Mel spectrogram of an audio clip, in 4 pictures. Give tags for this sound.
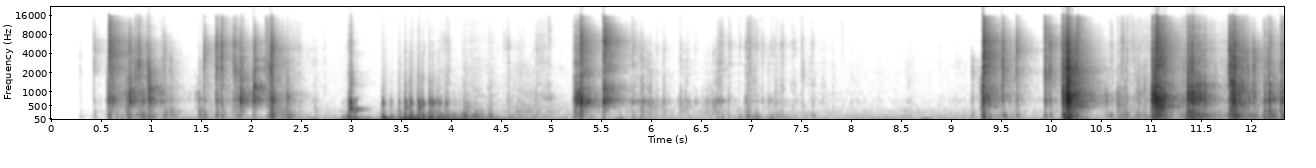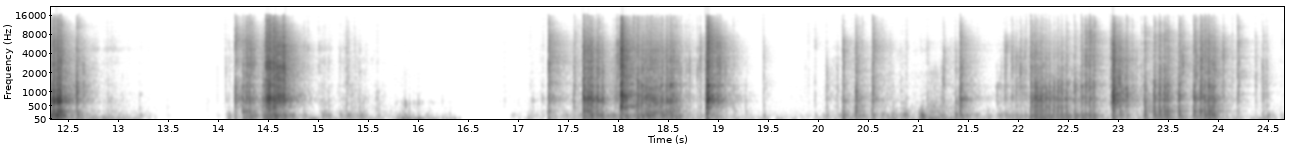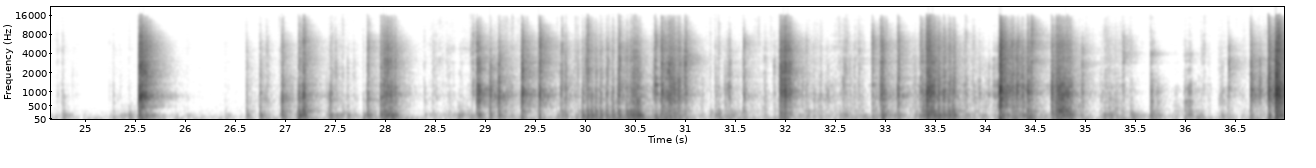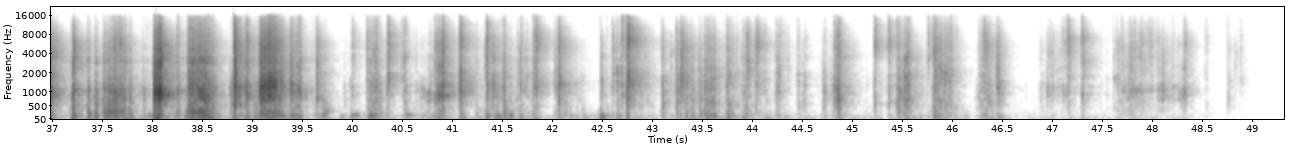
bottle; knife; soda

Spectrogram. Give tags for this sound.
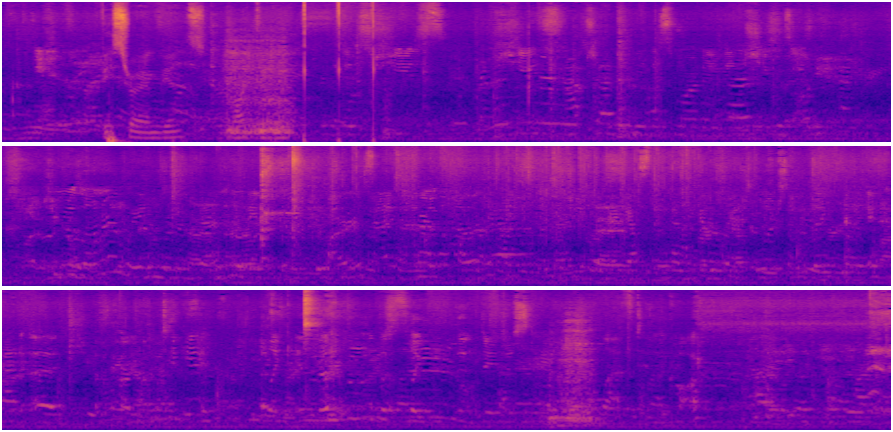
Bistro; bustling; coffee

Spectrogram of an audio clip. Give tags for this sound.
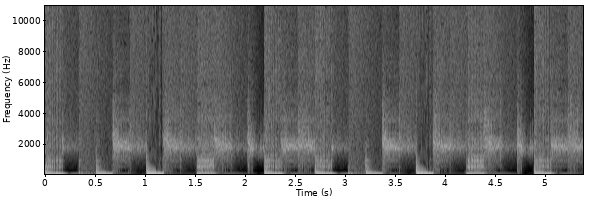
cheap; drum-loop; drums; drum; beat; teenage; machine; operator; loop; rhythm; pocket; Monday; percussion-loop; engineering; 89bpm; PO-12

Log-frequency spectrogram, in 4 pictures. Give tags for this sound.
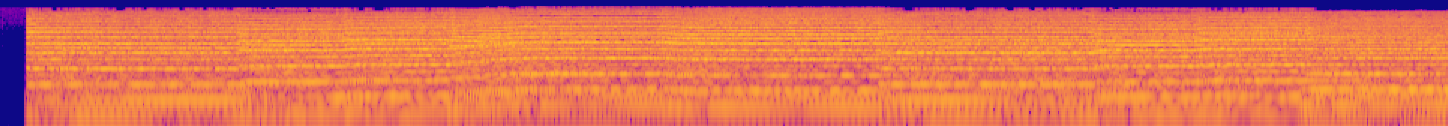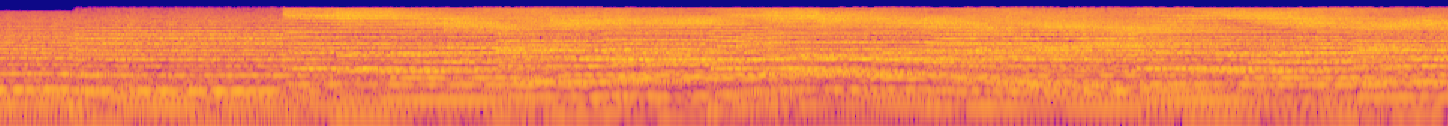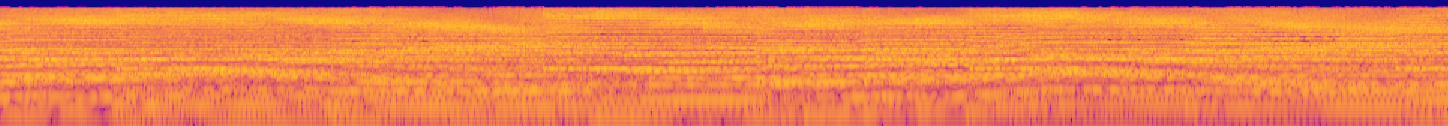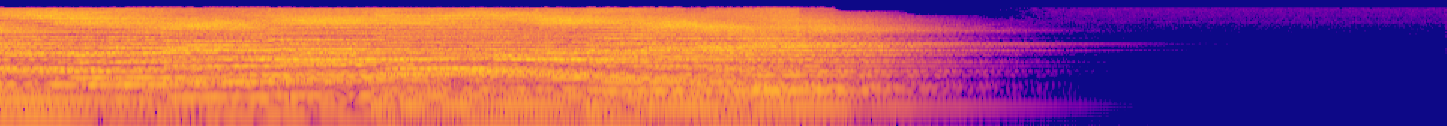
drive; feelgood; inspire

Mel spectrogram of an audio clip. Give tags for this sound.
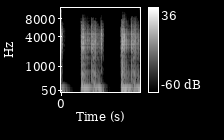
techno; distorted; electronic

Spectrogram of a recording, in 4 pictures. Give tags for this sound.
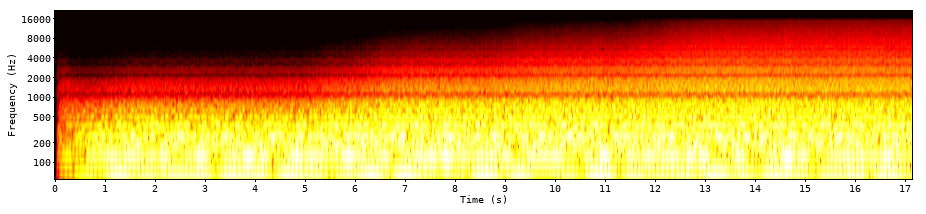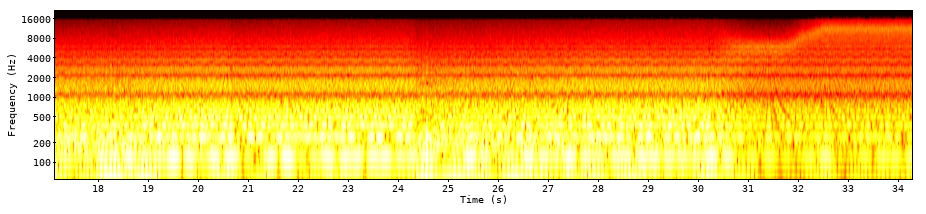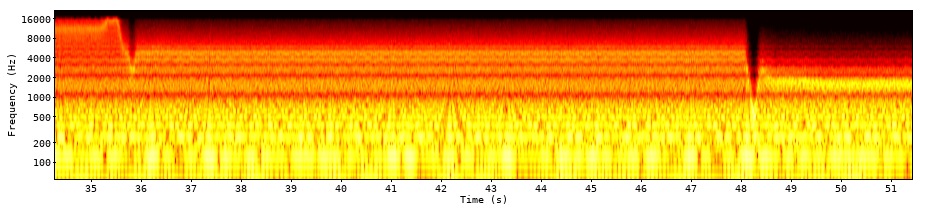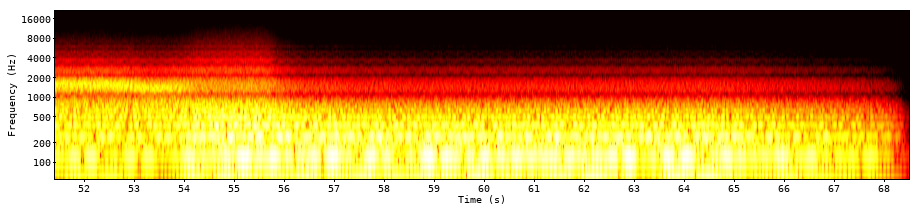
drone; pad; experimental; ambient; soundscape; space

